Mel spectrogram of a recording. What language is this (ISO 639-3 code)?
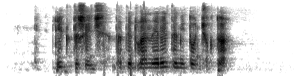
chm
